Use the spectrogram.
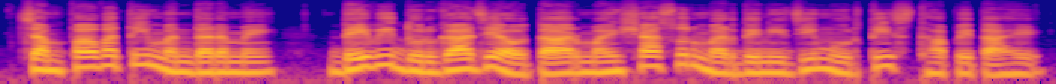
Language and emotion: Sindhi, neutral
